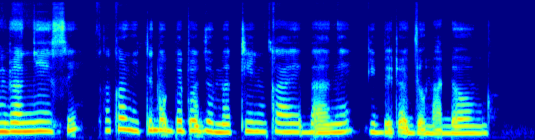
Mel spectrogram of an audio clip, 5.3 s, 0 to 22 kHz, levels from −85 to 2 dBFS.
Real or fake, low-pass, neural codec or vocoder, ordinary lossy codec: fake; none; codec, 44.1 kHz, 2.6 kbps, SNAC; none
